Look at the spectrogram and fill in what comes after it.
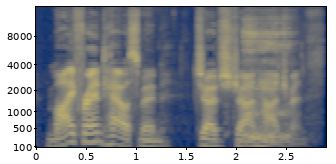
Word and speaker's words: Hodgman: The Judge John Judgman is the most common mispronunciation of the admittedly hard to pronounce show title.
